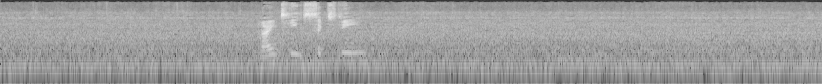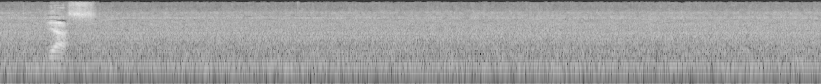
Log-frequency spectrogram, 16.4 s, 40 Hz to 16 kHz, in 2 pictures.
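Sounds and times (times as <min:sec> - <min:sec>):
low engine rumble of a large public transit bus: 0:00.0 - 0:16.4
traffic noise: 0:00.0 - 0:16.4
speech: 0:02.6 - 0:03.8, 0:08.7 - 0:09.2
voices: 0:02.6 - 0:03.8, 0:08.7 - 0:09.2.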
